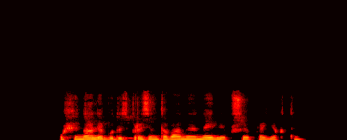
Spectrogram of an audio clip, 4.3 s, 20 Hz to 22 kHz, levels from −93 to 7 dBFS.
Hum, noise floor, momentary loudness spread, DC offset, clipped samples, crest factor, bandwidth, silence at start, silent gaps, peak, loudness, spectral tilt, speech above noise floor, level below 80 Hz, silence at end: none; under -90 dBFS; 14 LU; under 0.1%; under 0.1%; 16 dB; 8 kHz; 0.75 s; none; -24 dBFS; -38 LUFS; -6.5 dB/octave; over 52 dB; -80 dBFS; 0.6 s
